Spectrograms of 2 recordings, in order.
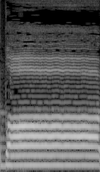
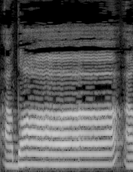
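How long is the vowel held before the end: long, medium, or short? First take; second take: long; medium. First: The long vowel is held for a long time. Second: The long vowel is held for a medium time. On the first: "وأشباع" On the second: "وتسقط"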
